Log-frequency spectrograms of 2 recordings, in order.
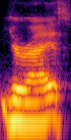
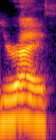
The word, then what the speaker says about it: Urias: In fact, a couple of my beta readers had an argument about this, and I was like, well, I always said Urias, like the planet Uranus.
